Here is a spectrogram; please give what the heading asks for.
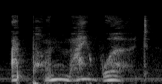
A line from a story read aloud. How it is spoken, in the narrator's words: whispered Fledge to Polly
